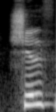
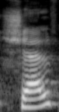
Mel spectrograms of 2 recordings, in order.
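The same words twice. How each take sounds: First: शिल्फ with a short i vowel; wrong pronunciation. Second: Said in the usual way. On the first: Shown as a demonstration. Teacher rejects a reading of shelf, mispronounced शिल्फ. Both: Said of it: "शिल्फ ना पढ़ें".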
